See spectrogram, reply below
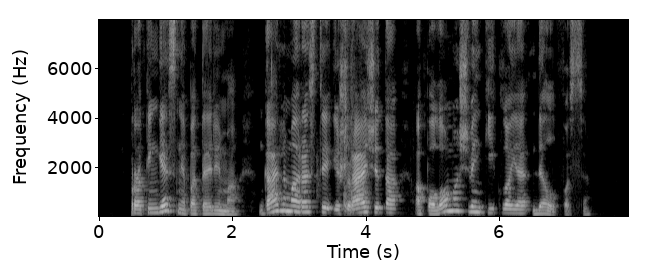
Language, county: Lithuanian, Šiauliai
